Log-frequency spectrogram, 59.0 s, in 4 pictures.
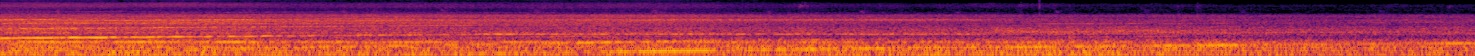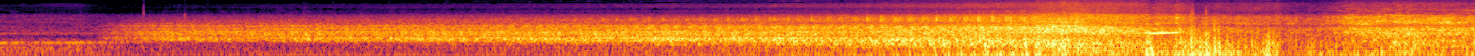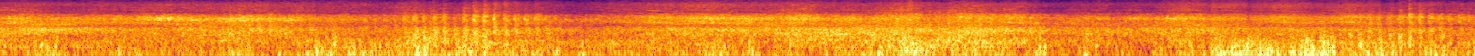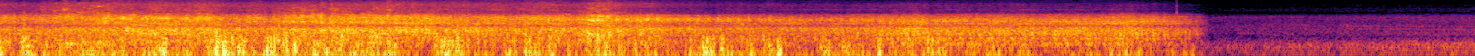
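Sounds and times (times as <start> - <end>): freight train passing: 0.0 - 59.0
steel wheels clattering on rails: 20.6 - 52.1.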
